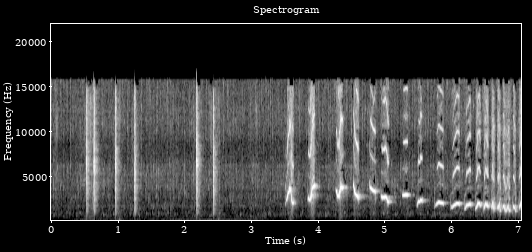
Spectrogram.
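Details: White-rumped shama master song used to train caged birds: a few sharp clicks, then loud whistled notes falling in pitch, speeding into a rapid series of short downslurred whistles that descend and accelerate toward the end.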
